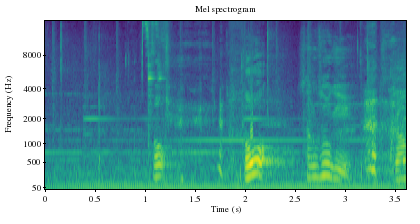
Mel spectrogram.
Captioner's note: just laughing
